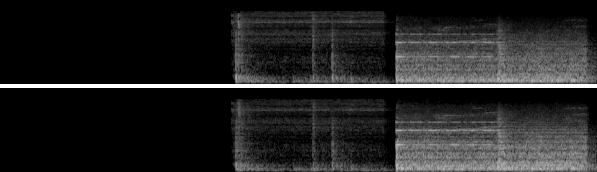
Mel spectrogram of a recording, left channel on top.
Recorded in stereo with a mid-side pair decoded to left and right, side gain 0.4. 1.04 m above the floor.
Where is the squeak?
No squeak in this recording.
